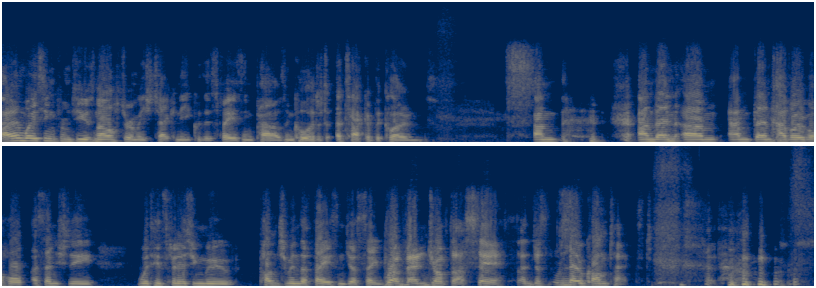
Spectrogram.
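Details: Adult male speaker; ordinary speech.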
